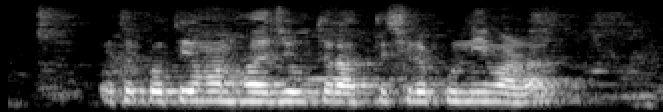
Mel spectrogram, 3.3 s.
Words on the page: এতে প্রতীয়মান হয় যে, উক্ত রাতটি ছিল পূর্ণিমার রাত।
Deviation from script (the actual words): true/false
false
